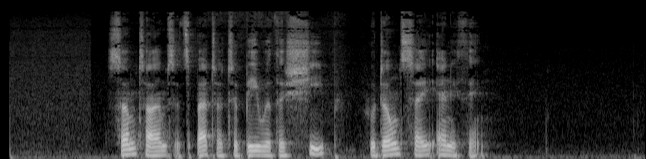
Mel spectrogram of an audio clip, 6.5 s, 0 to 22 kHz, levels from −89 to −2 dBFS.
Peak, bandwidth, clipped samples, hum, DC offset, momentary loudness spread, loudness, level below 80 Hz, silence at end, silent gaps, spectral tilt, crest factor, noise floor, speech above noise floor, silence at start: -10 dBFS; 16 kHz; under 0.1%; none; under 0.1%; 11 LU; -29 LUFS; -54 dBFS; 1.6 s; none; -5 dB/octave; 20 dB; -62 dBFS; 33 dB; 0.1 s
